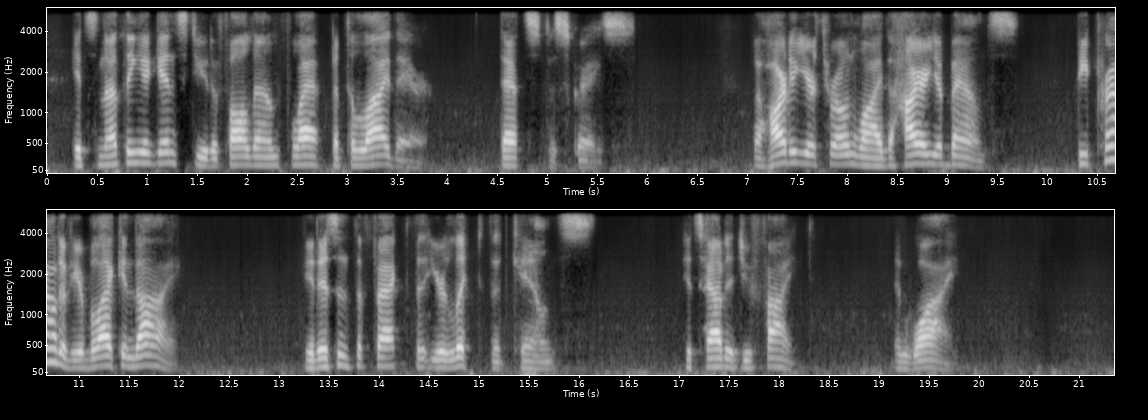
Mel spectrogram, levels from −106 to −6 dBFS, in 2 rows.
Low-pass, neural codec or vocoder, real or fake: 5.4 kHz; codec, 16 kHz, 2 kbps, X-Codec, HuBERT features, trained on general audio; fake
